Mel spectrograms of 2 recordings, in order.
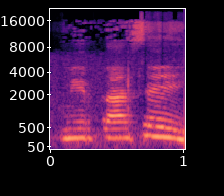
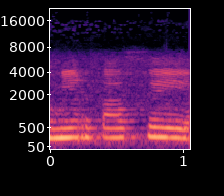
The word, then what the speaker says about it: Myrtaceae: Kalau EAE dibacanya E, berarti bacanya apa, Nak Dwi? Myrtaceae. Iya, Myrtaceae ya, itu cara Oh, iya, Bu.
